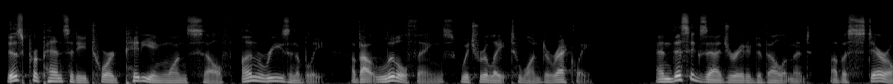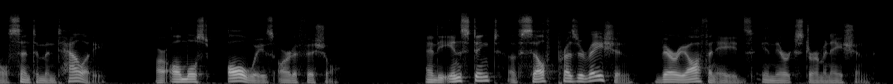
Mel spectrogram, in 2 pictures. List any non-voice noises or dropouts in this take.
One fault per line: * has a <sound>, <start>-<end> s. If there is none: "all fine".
all fine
